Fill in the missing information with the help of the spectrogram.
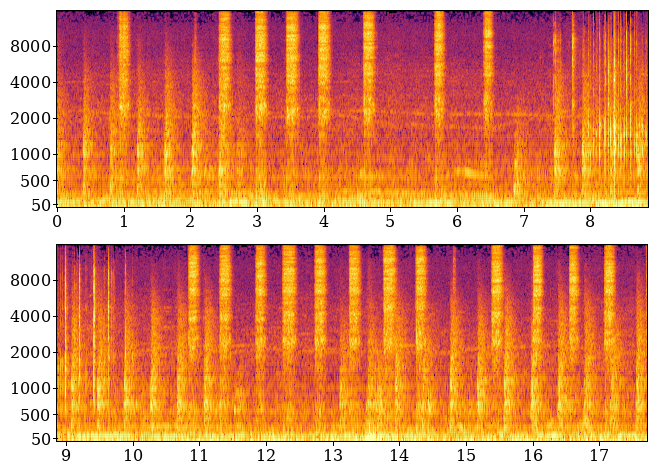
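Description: Aerosol spray can sprayed in many short, quick bursts, roughly two a second, coating a hanging brass candle holder, with a denser run of spraying a little before halfway.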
